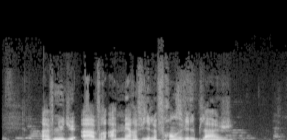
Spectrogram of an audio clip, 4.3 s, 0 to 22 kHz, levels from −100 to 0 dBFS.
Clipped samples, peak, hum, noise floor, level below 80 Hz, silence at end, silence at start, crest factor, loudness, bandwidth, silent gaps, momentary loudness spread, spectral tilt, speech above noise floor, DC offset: under 0.1%; 0 dBFS; none; -47 dBFS; -40 dBFS; 0.1 s; 0.05 s; 18 dB; -18 LUFS; 13 kHz; none; 12 LU; -5.5 dB/octave; 28 dB; under 0.1%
